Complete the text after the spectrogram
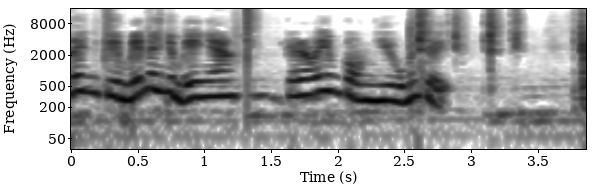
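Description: A young woman talks animatedly close by.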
